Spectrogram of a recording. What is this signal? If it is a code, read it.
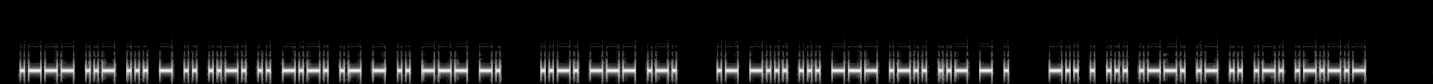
Morse code, heard as a keyed tone, about 30 wpm, 650 Hz. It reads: JUSTIFICATION FOR ABSOLUTE DESPAIR.
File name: Book Two / 03-Chapter 3 - 29 WPM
